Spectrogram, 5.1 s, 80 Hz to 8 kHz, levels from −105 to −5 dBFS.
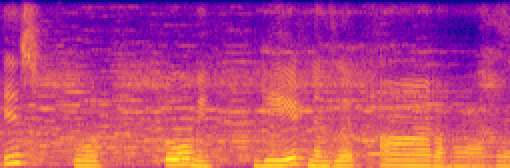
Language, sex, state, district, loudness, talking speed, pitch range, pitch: Hindi, female, Madhya Pradesh, Umaria, -17 LUFS, 95 wpm, 220-270 Hz, 235 Hz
